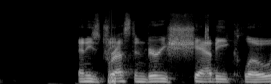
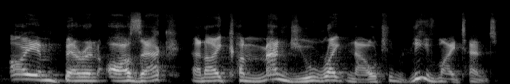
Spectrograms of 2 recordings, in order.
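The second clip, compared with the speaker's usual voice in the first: haughty Baron; 6 semitones higher than usual. Acted. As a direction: order them out with wounded pride. Baron commands them to leave.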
